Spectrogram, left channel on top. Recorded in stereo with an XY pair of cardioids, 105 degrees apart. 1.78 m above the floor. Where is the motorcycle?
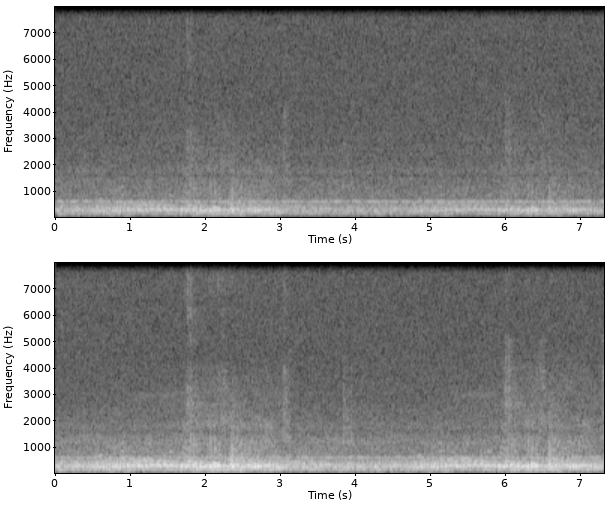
40° right; by 7.3 s 55° right.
